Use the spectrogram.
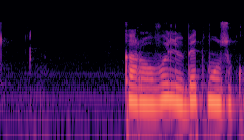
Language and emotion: Russian, neutral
